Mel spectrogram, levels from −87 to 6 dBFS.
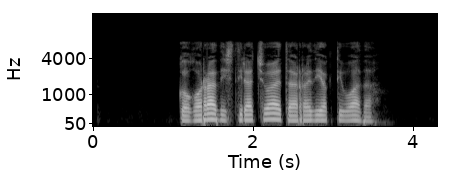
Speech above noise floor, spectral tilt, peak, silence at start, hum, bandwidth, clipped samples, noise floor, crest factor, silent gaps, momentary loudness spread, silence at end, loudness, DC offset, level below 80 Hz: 55 dB; -7 dB/octave; -4 dBFS; 1.1 s; none; 7.2 kHz; under 0.1%; -77 dBFS; 20 dB; none; 8 LU; 0.8 s; -23 LUFS; under 0.1%; -54 dBFS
